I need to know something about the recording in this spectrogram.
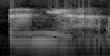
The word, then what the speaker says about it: Nthenya: name so funny uh my name is cenia like then you're from kenya kenya from okay so the end is silent then yeah okay from kenya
